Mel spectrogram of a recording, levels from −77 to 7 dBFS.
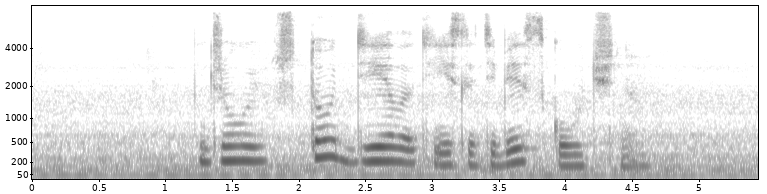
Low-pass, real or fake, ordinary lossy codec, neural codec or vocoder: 7.2 kHz; real; none; none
